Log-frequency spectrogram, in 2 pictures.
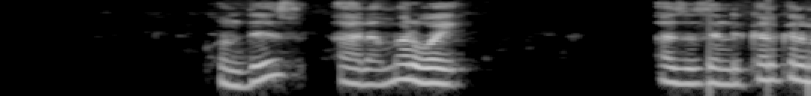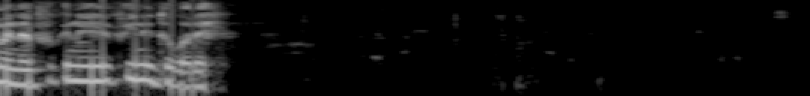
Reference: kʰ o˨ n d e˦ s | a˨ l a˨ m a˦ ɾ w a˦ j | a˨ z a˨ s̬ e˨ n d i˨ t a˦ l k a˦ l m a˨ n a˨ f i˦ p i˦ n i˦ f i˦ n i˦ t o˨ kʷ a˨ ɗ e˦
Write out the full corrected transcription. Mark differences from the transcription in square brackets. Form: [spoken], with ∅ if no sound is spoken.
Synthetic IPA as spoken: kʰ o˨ n d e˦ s | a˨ l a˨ m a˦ ɾ w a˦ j | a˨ z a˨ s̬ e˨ n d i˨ [k] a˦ l k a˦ l m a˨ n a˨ f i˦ [k] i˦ n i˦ f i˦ n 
